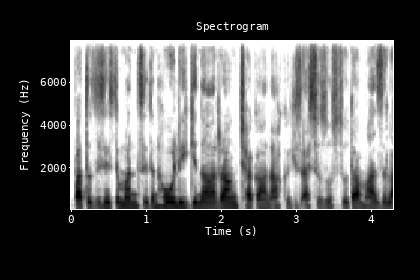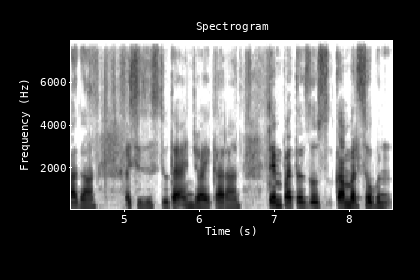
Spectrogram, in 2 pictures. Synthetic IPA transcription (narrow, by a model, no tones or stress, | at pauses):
pɐt̪ɐzis̬ʲɐsʲt̪ʲumɐnsit̪ʲɐnɦoːliːɡinaːnɾɐŋɡt͡ʃʰɐkaːnɐ̰kɐkisɐ̰sizost̪ʲuːt̪aːmɐzlaɡaːnəsizist̪ʲjuːt̪a̰ːʔḛnʲd͡ʒaːjkɐɾaːnt̪empɐt̪ɐzoskɐməɾsobɨn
